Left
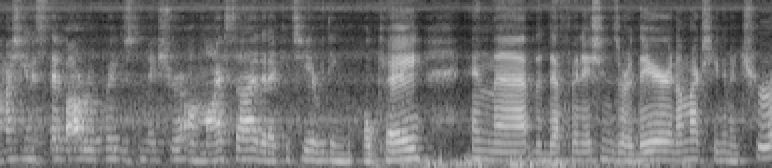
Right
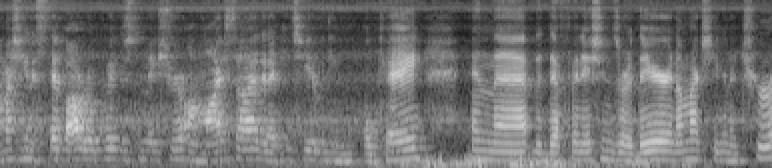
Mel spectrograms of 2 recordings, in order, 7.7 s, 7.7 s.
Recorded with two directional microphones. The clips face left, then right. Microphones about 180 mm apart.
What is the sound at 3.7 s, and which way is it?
Speech, 65° left (ahead or behind).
